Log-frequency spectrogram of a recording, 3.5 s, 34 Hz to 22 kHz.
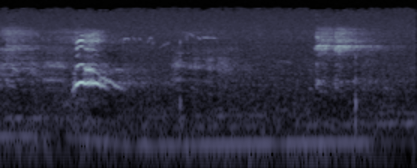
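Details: Fox barking at Chapmans Pool, Dorset, on 7 June 2016: a single sharp, hoarse, slightly upward-bent bark, then quieter scratchy sounds and a second fainter bark near the end over low steady background hum.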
